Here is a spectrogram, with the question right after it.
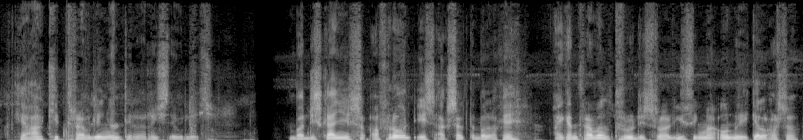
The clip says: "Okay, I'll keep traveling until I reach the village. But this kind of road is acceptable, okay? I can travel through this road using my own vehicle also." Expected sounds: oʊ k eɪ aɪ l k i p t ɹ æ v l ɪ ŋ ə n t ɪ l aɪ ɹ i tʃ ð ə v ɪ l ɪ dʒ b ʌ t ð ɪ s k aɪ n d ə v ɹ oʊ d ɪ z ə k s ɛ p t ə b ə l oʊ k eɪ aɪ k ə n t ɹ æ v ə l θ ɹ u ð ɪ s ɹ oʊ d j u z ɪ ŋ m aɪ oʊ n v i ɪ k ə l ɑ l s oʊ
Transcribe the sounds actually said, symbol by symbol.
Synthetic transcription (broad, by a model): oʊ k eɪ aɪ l k i p t ɹ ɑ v l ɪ ŋ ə n t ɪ l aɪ ɹ i tʃ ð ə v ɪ l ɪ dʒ b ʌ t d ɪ s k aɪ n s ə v ɹ oʊ d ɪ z ə k s ɛ p t ə b ə l oʊ k eɪ aɪ k ə n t ɹ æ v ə l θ ɹ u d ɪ s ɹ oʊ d j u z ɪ ŋ m aɪ oʊ n w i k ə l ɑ l s oʊ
